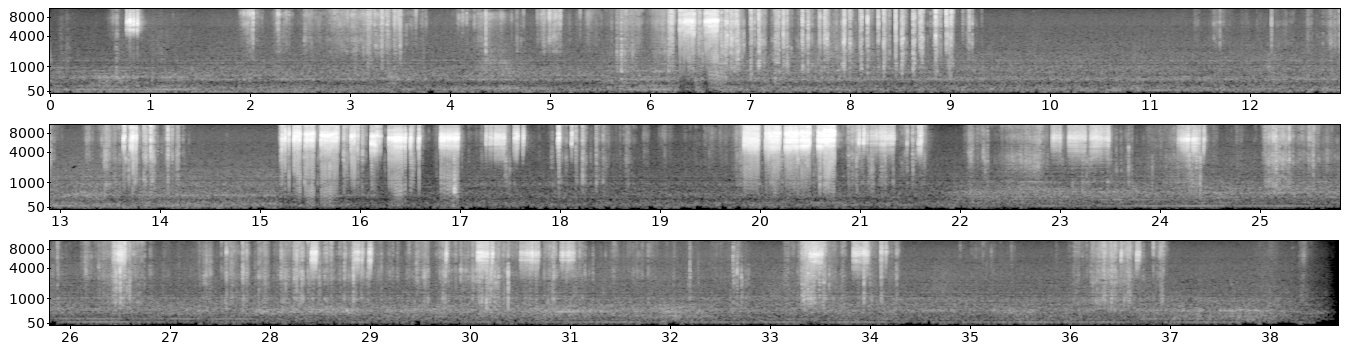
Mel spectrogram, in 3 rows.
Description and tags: Insect buzz scurry heast bug electrical distorted pbol 77mel 190906
Close up, cicada on the ground, scurrying around, intermittent loud buzzing. Homemade parabolic with EM172s.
